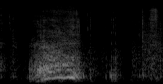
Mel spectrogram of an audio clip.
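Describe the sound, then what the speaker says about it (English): Zipper sliding closed on a Simboom 15.6-inch laptop sleeve holding an Acer Swift 3 laptop, one close, steady zip of about half a second, then faint handling rustles. "sliding the zipper closed."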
